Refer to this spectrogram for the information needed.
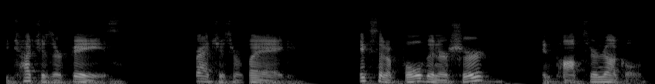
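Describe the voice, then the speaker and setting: A man's voice: lowish voice, big pitch swings, measured pace. A man livestreaming, narrating a visual novel aloud expressively with casual asides, game music playing behind him.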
